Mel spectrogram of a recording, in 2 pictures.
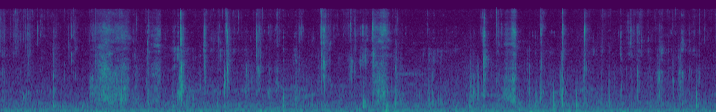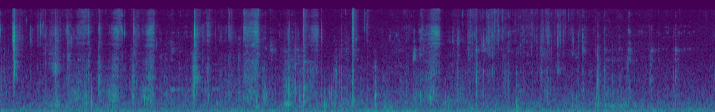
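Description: Close-miked chewing and biting of chicken leg curry and rice eaten by hand: irregular wet mouth clicks and smacks, with short louder bursts here and there, over a low steady hum.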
